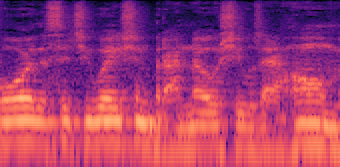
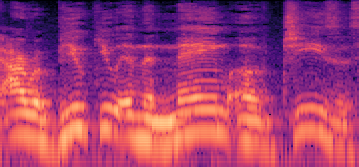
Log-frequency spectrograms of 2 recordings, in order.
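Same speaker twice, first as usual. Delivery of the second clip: a lightly voiced churchy rebuke, a bit higher; rebuking in Jesus' name; 5 semitones higher than usual. Retelling Sonya's words to the officer, mild churchy rebuke. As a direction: retell her prayerful rebuke with mild fervor. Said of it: "She was like".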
